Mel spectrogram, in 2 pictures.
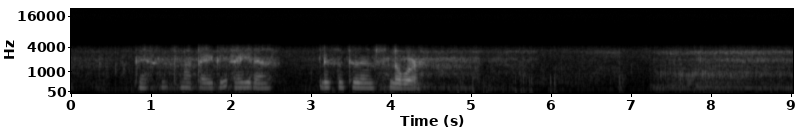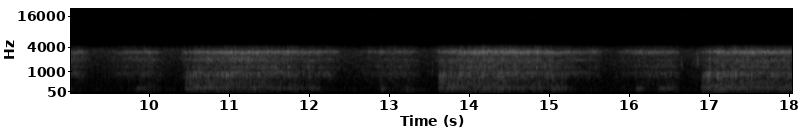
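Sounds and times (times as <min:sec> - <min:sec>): baby snoring: 0:04.3 - 0:18.0.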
